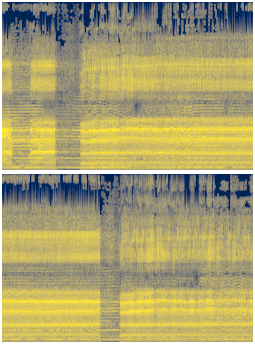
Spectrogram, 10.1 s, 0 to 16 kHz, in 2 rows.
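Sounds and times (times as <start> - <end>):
man singing a long steady note: 0.0 - 10.0.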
